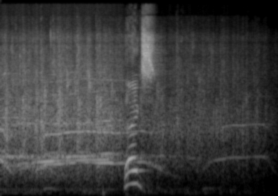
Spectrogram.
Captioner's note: applause and cheering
